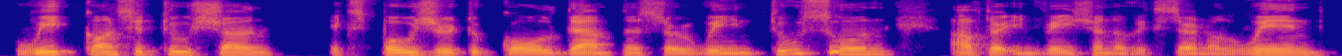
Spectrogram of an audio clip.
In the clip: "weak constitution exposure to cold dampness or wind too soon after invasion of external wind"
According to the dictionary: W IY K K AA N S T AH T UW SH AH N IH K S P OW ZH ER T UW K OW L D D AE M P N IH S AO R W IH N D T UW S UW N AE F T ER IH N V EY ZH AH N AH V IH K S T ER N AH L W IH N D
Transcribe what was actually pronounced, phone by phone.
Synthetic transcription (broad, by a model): W IY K K AA N S T AH T UW SH AH N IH K S P OW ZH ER T UW K OW L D D AE M P N IH S AO R W IH N D T UW S UW N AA F T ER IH N V EY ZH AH N AH V IH K S T ER N AH L W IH N D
